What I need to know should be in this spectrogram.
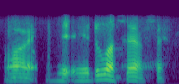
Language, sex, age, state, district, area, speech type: Assamese, male, 18-30, Assam, Sivasagar, rural, conversation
